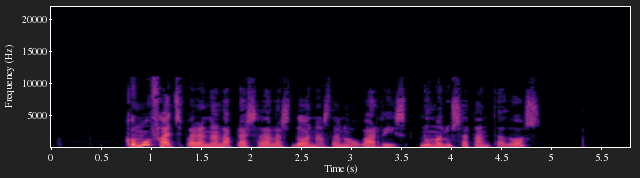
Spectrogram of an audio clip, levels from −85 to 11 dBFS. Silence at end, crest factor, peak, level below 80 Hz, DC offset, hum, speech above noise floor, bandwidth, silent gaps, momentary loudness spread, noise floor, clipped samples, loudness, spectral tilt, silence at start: 0.95 s; 22 dB; -6 dBFS; -82 dBFS; under 0.1%; none; 50 dB; 11.5 kHz; none; 11 LU; -77 dBFS; under 0.1%; -27 LUFS; -4.5 dB/octave; 0.75 s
